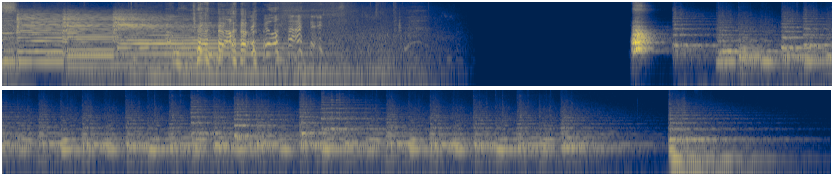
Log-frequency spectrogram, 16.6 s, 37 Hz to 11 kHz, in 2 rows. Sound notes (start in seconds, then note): 1.6 students laughing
